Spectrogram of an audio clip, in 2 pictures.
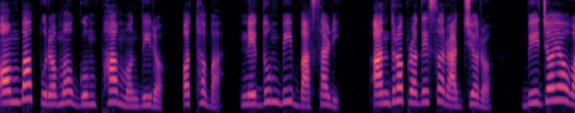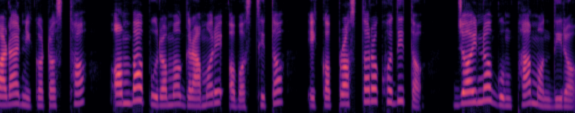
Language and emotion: Odia, neutral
